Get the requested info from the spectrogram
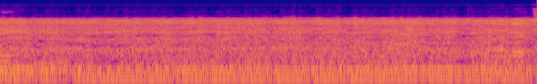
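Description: Diesel truck engine running steadily with a low drone, under heavy load while the truck is bogged in deep mud.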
